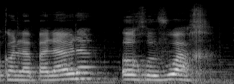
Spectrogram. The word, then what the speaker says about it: au revoir: Primero lleva la A con U, que se pronuncia O, y después la O con I, que se pronunciaba UA, si se acuerdan.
